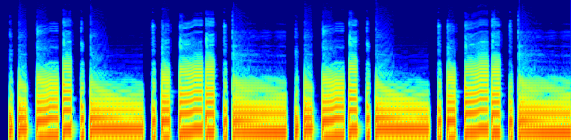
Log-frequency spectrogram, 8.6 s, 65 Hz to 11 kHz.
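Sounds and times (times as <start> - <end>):
African funk bass line in G minor: 0.1 - 8.5.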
